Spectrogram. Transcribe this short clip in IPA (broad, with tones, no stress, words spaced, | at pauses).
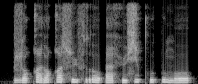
ɮu˨˥qe˥˧ɾu˥˩qɯ˥˧ ɬy˥˧fro˥˩ ʔæ˨˥hy˨˥ɕi˥˧kʷʰe˥˧ pu˥˧ŋo˨˥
